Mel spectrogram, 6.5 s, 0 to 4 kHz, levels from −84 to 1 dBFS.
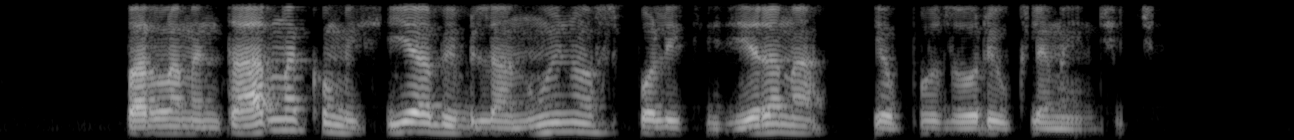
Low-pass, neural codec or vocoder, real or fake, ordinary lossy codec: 3.6 kHz; none; real; none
